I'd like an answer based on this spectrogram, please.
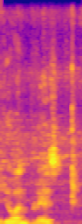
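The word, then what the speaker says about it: Yoan Blaise: Si vous cherchez son nom, c'est Johan Blaise. Comme ça se prononce.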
